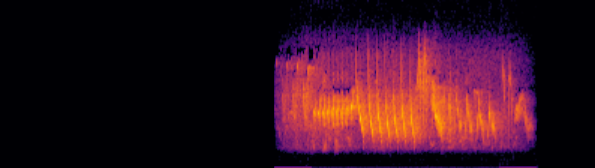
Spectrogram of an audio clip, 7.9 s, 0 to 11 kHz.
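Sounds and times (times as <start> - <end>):
common chaffinch song: 3.7 - 7.2.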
